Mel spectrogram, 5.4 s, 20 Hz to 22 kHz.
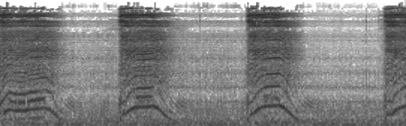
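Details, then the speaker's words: Tekno buggy with a Blok 21bm nitro engine: repeated high-pitched revs rising to a clean, crisp top-end scream after the top-end needle was leaned in several bites; the slight change in top-end pitch shows the top end is correctly tuned. "can hear that slight difference in the top-end pitch and that's where you want it"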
